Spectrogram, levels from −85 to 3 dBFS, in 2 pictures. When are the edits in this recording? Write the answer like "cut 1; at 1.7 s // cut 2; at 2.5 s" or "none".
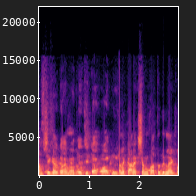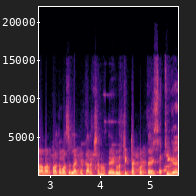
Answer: cut 1; at 1.6 s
